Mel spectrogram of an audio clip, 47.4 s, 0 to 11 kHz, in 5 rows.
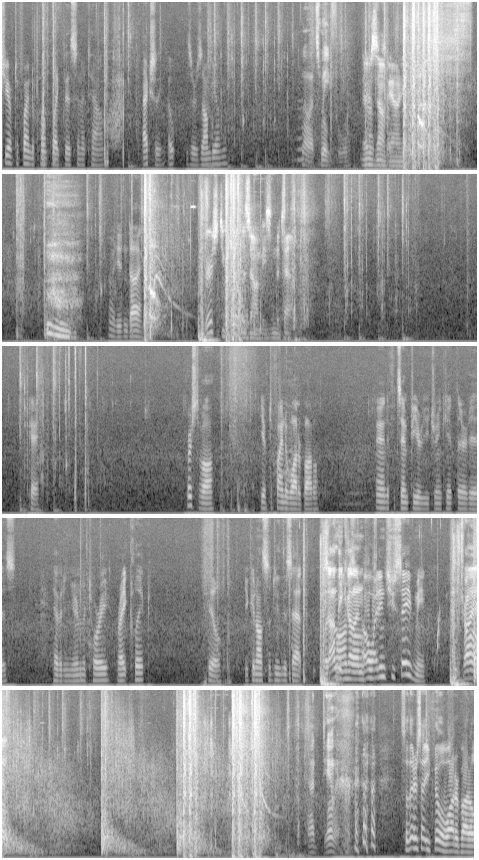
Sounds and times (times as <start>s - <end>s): Speech: 0.0s - 2.1s, 2.8s - 4.5s, 5.9s - 8.0s, 11.6s - 12.3s, 13.4s - 15.5s, 19.5s - 19.8s, 22.7s - 23.2s, 24.2s - 25.3s, 26.5s - 28.8s, 29.5s - 31.4s, 32.6s - 37.0s, 37.6s - 38.2s, 46.0s - 47.4s.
